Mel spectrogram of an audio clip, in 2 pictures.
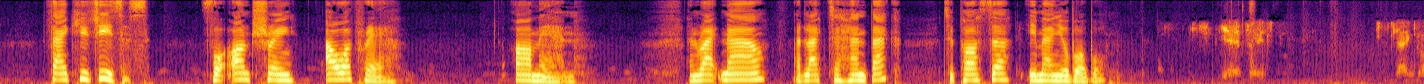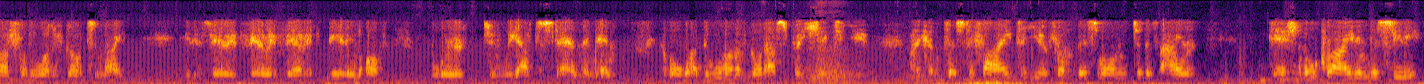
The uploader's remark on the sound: Speaking via phone to group in Sierra Leone.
